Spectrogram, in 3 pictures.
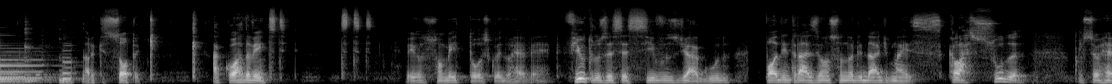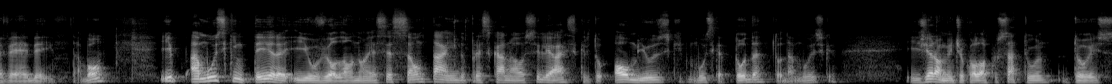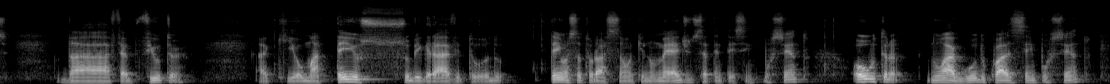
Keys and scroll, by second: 0.2 space, 12.2 c.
